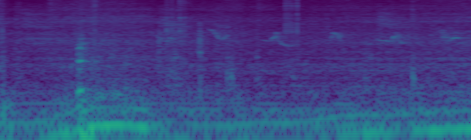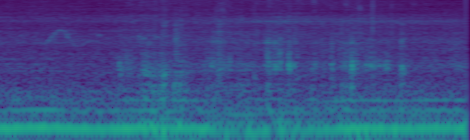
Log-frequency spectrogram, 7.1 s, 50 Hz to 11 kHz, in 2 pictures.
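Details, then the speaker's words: 2005 GMC Sierra 4x4 after new CV axles and tie rods, in four-wheel drive turning very hard; steady low engine hum, previous click-click-click gone; front CV joints healthy. "Yeah, no clicky click noise now. We'll turn it back hard."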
